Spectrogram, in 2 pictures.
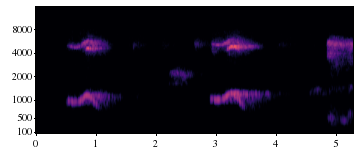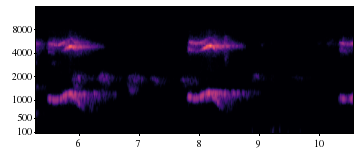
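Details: Loud calls of an Asian koel at 6.23am on 13 December 2025 in Toa Payoh, Singapore: four clear rising whistles spaced about two and a half seconds apart. A few quieter bird notes sound between them over a quiet background.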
